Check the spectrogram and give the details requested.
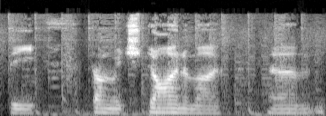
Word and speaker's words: Dunwich: the uk called the dunwich dynamo um we now pronounce that done which if you american books done itch dynamo and it's a night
